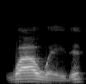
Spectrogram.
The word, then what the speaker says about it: Huawei: It's Huawei. It doesn't look like that, but that's how you say it.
